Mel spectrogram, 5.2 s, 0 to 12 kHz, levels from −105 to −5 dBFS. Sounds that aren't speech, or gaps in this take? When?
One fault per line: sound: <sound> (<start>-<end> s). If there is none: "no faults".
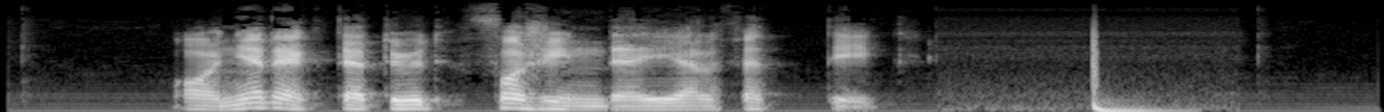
sound: thud (4.1-4.5 s)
